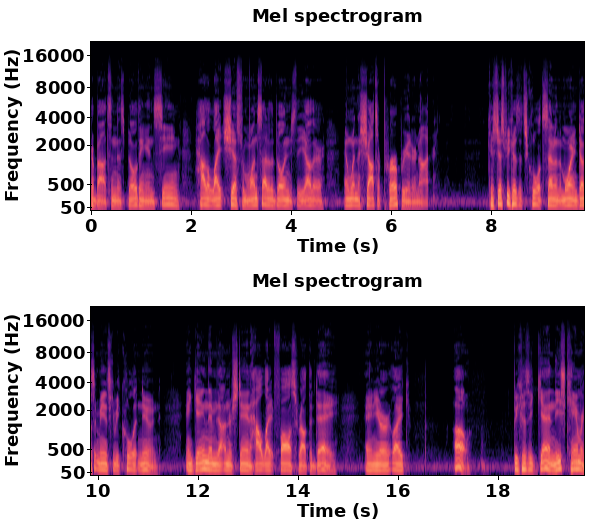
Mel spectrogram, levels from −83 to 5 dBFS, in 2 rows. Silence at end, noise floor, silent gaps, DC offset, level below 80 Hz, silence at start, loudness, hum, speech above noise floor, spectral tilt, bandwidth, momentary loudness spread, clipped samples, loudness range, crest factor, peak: 0 s; -55 dBFS; none; under 0.1%; -50 dBFS; 0 s; -24 LUFS; none; 32 dB; -7 dB/octave; 13 kHz; 8 LU; under 0.1%; 3 LU; 16 dB; -8 dBFS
